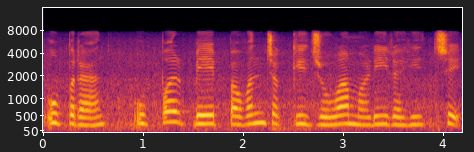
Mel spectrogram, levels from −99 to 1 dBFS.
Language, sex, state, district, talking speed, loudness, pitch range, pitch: Gujarati, female, Gujarat, Gandhinagar, 115 wpm, -15 LUFS, 235-260 Hz, 250 Hz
